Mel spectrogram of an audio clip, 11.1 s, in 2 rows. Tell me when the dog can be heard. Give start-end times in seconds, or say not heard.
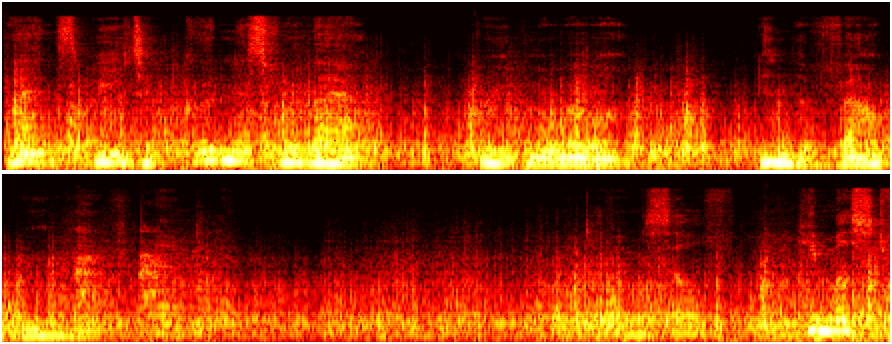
6.0-7.0.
